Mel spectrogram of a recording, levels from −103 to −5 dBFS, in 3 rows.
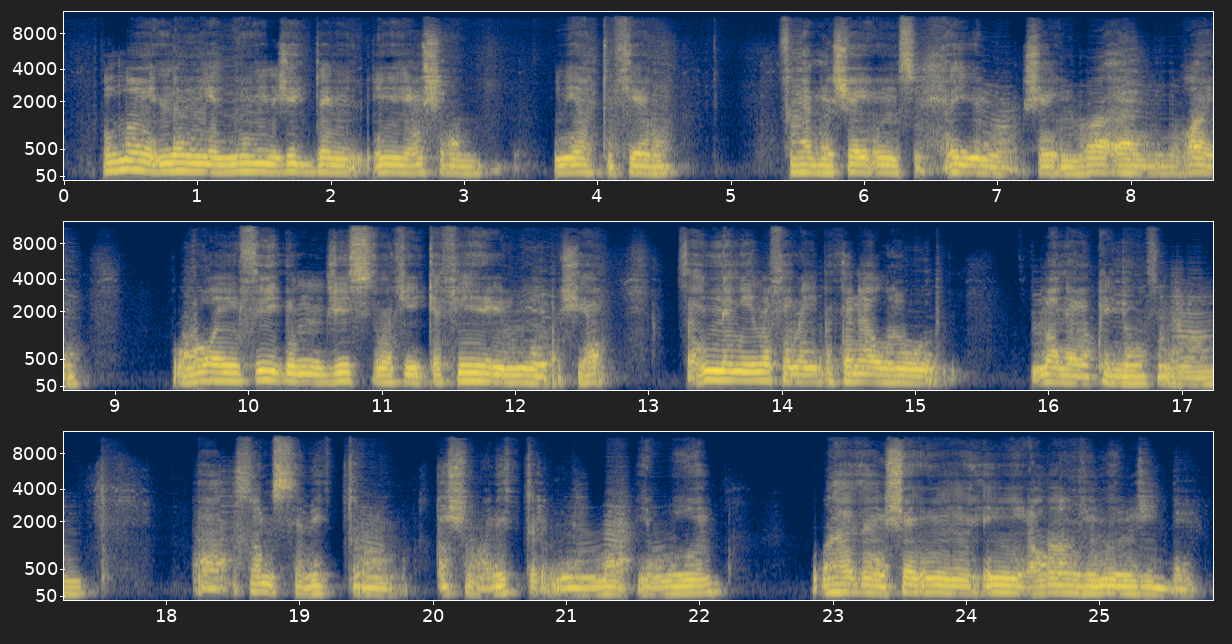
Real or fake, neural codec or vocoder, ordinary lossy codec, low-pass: fake; codec, 44.1 kHz, 1.7 kbps, Pupu-Codec; MP3, 96 kbps; 10.8 kHz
